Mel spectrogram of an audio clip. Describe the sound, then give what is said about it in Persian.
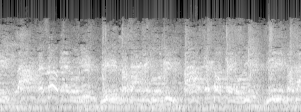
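Protesters chant together at the Dey-month anti-government demonstrations in cities across Iran. The loud crowd shouts slogans in repeated, rhythmic phrases. “تظاهرات اعتراضی دیماه در شهرهای مختلف ایران، تظاهراتی که به مرور گسترده شد.”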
